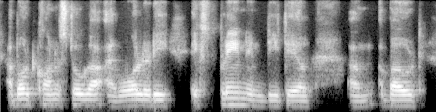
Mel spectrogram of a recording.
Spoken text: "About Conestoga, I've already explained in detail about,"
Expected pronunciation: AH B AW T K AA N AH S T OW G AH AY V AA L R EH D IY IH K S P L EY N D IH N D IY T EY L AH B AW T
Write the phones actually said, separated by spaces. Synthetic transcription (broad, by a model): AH B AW T K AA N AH S T OW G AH AY V AA L R EH D IY IH K S P L EY N D IH N D IY T EY L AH B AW T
